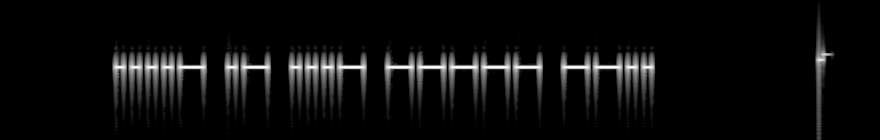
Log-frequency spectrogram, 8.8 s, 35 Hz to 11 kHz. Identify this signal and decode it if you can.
Morse code, heard as a keyed tone, about 15 wpm, 700 Hz. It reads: 4AV0Z
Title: Code Groups - 5 Letter:Numbers - 15wpm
